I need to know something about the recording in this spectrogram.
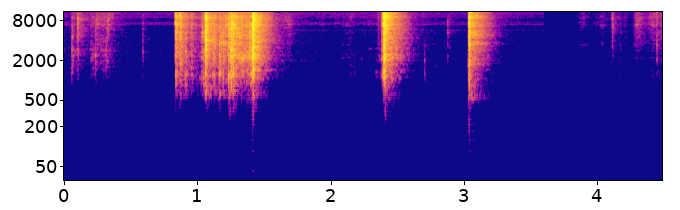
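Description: Clicks and clatter from handling a Sony portable cassette player: a burst of rattling clicks about a second in, then two single sharp snaps as its cassette door is shut.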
